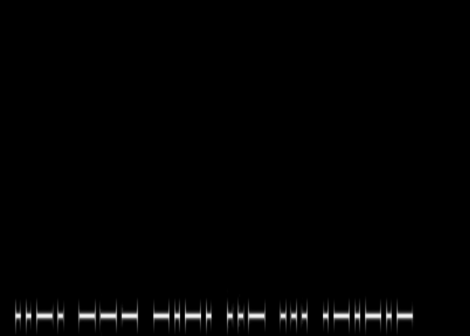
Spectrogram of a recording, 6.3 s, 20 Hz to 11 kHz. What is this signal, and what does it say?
Morse code, heard as a keyed tone, about 17 wpm, 700 Hz. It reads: FOCUS.
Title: Sentences from Top 1000 Words - Review Part 4 - 17wpm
